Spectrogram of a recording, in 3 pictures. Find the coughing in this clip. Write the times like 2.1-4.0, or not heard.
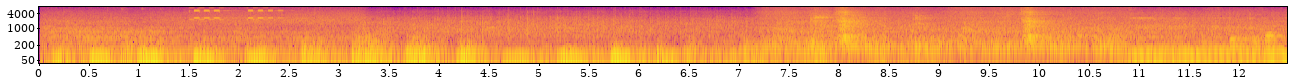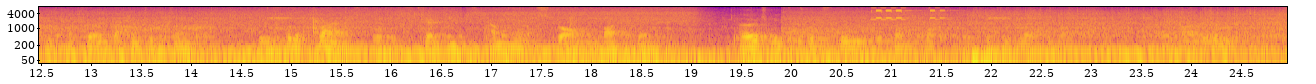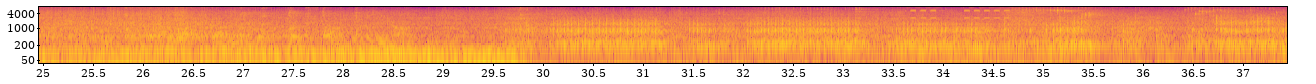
7.7-8.9, 25.8-28.2.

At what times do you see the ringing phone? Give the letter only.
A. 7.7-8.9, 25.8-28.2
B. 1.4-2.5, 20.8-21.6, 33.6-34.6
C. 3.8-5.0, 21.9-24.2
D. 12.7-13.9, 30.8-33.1
B.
